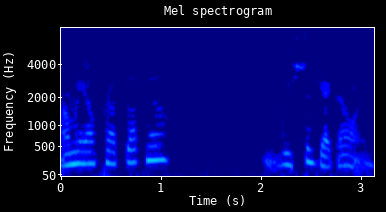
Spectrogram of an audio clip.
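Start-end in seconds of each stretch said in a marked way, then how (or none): none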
